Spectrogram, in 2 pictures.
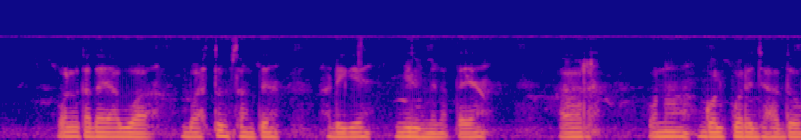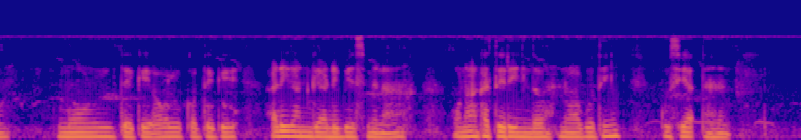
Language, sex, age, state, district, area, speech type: Santali, male, 18-30, West Bengal, Bankura, rural, spontaneous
